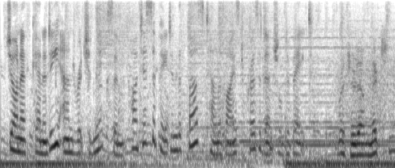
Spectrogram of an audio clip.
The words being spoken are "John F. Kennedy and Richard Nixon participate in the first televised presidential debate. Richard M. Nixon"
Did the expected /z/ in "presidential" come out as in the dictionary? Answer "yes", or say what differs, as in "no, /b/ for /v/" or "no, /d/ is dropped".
yes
